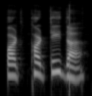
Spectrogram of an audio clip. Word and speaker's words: Isla Partida: one of them, Isla Partida. Partita, see. But D is pronounced a little different.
